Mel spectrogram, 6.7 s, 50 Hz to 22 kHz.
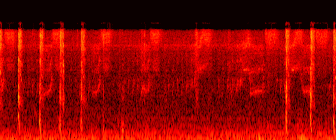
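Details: Sneezing rabbit on Okunoshima, Hiroshima Prefecture, Japan, an island home to over 900 rabbits. Quick, explosive sneezes come in uneven runs, some close together and some after pauses, with low rumble and faint rustling behind.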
